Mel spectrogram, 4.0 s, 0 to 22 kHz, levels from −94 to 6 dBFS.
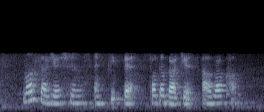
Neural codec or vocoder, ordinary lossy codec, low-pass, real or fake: codec, 44.1 kHz, 7.8 kbps, Pupu-Codec; none; 3.6 kHz; fake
